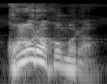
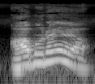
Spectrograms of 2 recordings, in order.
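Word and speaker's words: עמורה: 고모라. 그 고모라의 기역이 원문으로 아인자잖아요. 이거 발음 못하니까 서양 아이들이 나중에 은근슬쩍 바꿔서 표기까지도 그냥 라틴 문자로 고모라 하니까 우리나라 뭐 소돔과 고모라. 아모라예요. 아모라.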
